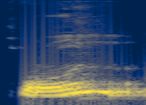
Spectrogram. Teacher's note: ra di sini tafkhim tebal karena berharakat dhamma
